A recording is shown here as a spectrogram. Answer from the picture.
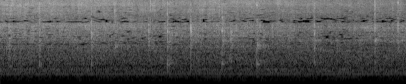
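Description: Spinach paste sizzling as it goes into hot oil and fried onions in a pan: a steady frying hiss with scattered small crackles and pops.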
